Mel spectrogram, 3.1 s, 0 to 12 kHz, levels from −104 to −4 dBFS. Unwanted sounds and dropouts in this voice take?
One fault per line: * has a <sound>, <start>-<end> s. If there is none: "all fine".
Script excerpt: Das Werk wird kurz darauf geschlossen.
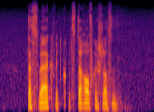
* has a dropout, 1.3-1.4 s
